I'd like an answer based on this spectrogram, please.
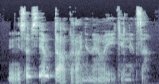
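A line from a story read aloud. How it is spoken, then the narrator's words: Unexpectedly gentle female reply. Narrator (Russian): неожиданно ласково ответила барсучиха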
